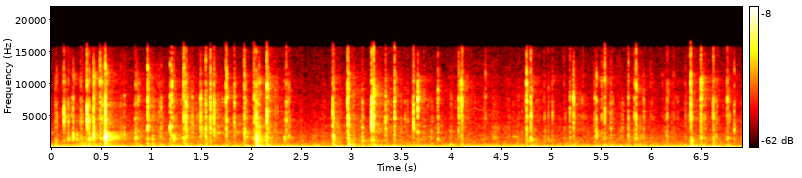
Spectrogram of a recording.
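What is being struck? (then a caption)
Plastic laptop keyboard. Fingertips type steadily on the keys of a black plastic laptop keyboard. Quick, bright clicks and taps run in an uneven stream over a steady low hum.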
